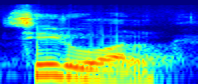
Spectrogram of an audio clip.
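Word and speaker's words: 칠월: গিয়কের উচ্চারণ হবে না জুলাই মাস কে বলা হয় সিরওয়াল তাহলে সাইনোকরিয়ানে সাত কে বলা হয় সিল তাহলে নিচে যেহেতু রিউল আছে বাচ্চিম হিসেবে বাচ্চিমটি ইয়ং এর স্থানে গিয়ে তার মূল উচ্চারণে উচ্চারিত হবে তাহলে সিরওয়াল অর্থ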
